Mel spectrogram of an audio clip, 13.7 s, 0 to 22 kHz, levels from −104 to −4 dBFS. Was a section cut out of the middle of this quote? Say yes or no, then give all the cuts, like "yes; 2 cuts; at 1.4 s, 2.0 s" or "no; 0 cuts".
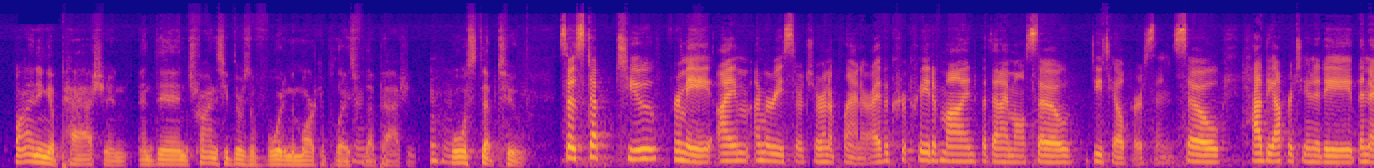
yes; 2 cuts; at 9.1 s, 12.4 s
